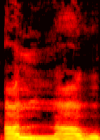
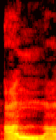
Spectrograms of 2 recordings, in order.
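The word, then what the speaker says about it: اللهُ: এখানে প্রথম ভোল্টে করি আল্লাহু বলি এটা আল্লাহ বলবেন না যদি বাংলা আল্লাহ লেখা আছে তবে আরবি উচ্চারণ করতে হবে আল্লাহু এ হা পেশ এখানে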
